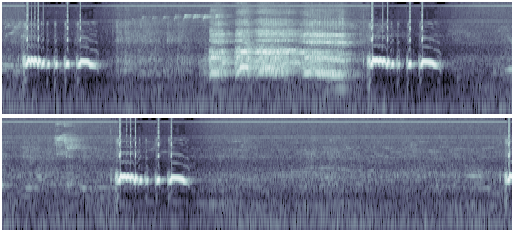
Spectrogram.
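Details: Local zebra dove in full voice calling a rival that answers: four short trilled coo phrases, each a clipped stutter then a warbling roll, spaced a few seconds apart, with a harsh noisy burst between the first two.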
